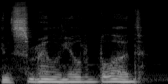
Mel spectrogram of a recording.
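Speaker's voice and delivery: loud hissed words, hunger barely held back. He pulls his head away from the clay and looks at you, hissing out the words. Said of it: "barely restraining the hunger in his eyes as he hisses out".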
